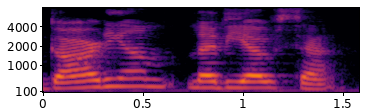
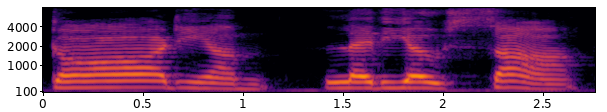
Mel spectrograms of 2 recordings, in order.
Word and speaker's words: Wingardium Leviosa: much more luck when guardium Leviosa he shouted waving his long arms with a windmill you're saying it wrong Harry heard hermani snap it's when guardium leosa make the gar nice and long you do it then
